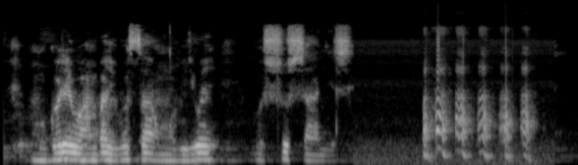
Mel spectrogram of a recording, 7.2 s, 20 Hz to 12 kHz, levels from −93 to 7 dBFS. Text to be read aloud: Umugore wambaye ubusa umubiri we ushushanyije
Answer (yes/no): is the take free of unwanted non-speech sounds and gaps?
no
